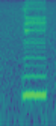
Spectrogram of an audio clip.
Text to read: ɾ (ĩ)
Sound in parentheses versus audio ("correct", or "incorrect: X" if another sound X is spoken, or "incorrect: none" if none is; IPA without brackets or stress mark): correct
